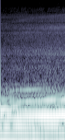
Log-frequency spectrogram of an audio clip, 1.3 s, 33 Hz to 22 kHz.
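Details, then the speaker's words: Ford F150 after greasing driveshaft to fix driveline clunk, pulling away slowly from a stop on a hill: smooth low rumble, no clunk or knock; fix successful. "So now, when I start going, everything's tight, no clunks. Sounds good. Perfecto."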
